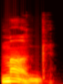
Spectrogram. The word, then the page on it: mug: British English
